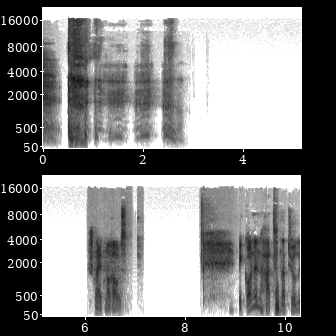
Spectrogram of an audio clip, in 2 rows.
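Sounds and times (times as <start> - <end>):
loud throat clearing: 0.5 - 2.9
speech: 6.2 - 7.0, 9.1 - 10.3.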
